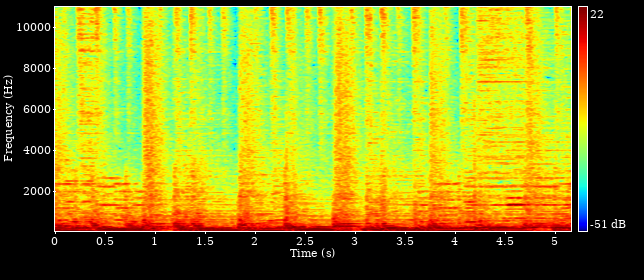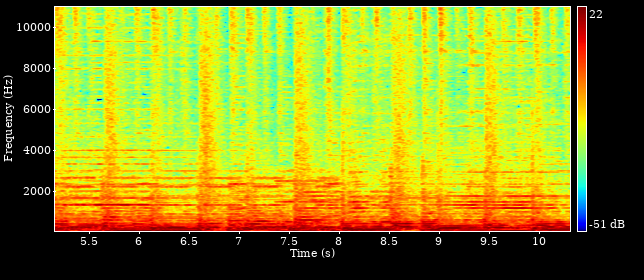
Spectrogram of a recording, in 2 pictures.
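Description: Live blues band playing an instrumental break over a steady beat: drum kit, bass guitar, electric and acoustic guitars and keyboard, with a harmonica played cupped against a microphone.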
